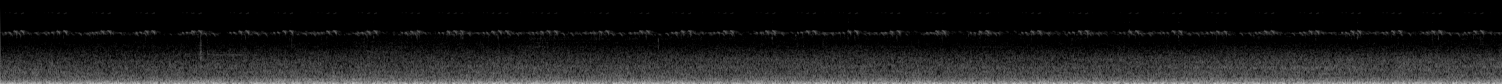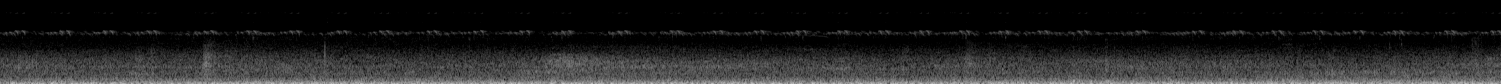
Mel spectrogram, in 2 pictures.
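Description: Night insects chirping in a steady, evenly pulsing rhythm over a low steady rumble.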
